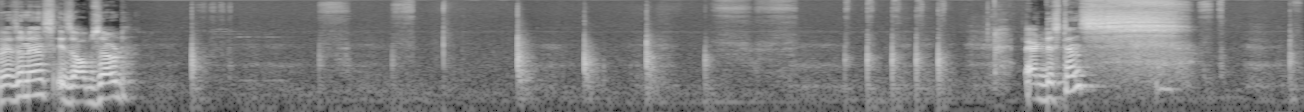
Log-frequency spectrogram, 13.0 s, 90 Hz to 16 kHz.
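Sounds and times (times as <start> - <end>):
stylus scratching on screen: 2.0 - 4.2
stylus tapping on screen: 5.2 - 7.2.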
